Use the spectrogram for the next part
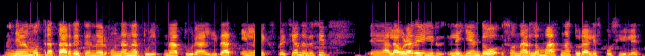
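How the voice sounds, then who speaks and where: A woman's voice: fairly high pitch, fairly even intonation, measured pace, poor audio. A woman teacher, giving an online class lecture in a patient, explanatory way with frequent fillers.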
